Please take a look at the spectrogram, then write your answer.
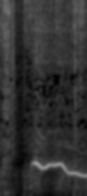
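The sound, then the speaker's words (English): A person whistles a Western movie theme, loud: one long, steady note that bends and then slides down to a lower held pitch, with no talking. “Do that whistle, ….”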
